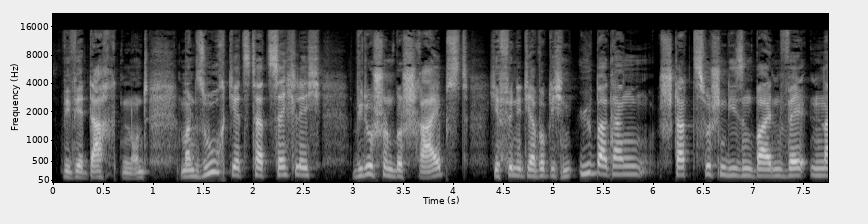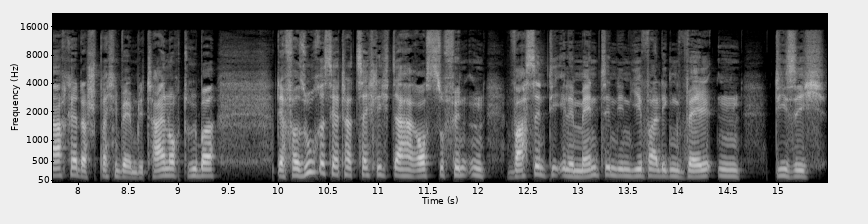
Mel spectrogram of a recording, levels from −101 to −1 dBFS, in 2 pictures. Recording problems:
thin; somewhat; fading below 500 Hz

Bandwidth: 14.5 kHz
